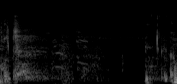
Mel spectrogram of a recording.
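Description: Geese honk in a few rough, nasal calls at moderate distance, breaking out at the start and again near the end, with a voice mixed in.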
